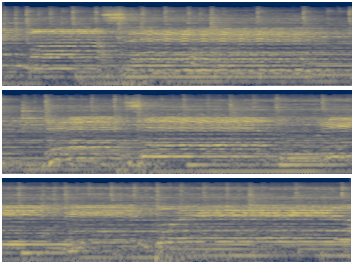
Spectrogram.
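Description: A woman singing a song into a handheld microphone, amplified through a PA, over an instrumental accompaniment of steady bass notes and chords.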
